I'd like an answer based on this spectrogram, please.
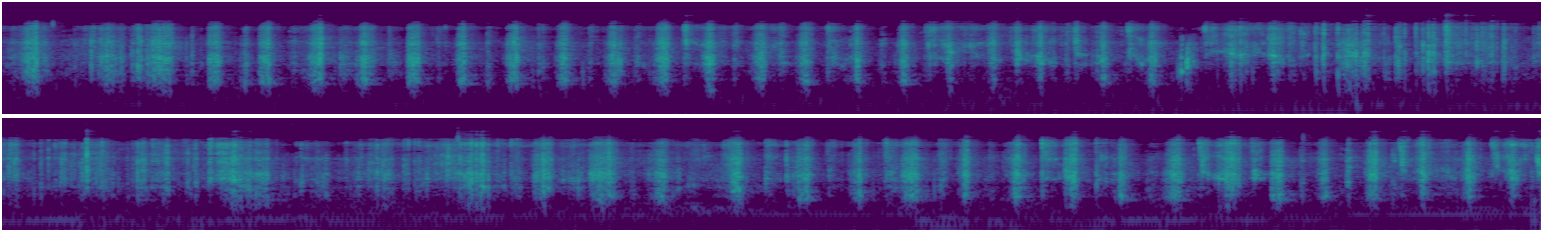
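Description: Crunching bites and chewing of a block of refrozen ice with mixed berries frozen into it: a fast, crackling run of crunches, many to the second.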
